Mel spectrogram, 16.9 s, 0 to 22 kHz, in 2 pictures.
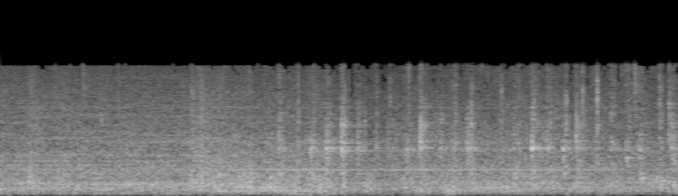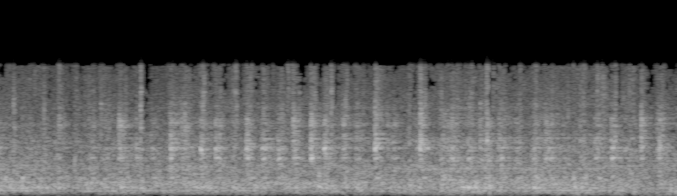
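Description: LXTP 3000 potato washing, peeling and cutting machinery running, a steady motor hum with irregular clattering knocks as potatoes pass through the cutter. The knocks grow denser from about four seconds in.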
